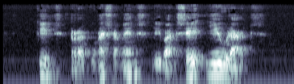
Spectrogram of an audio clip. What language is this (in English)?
Catalan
